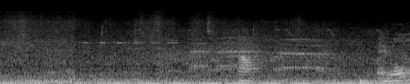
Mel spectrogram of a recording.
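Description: A rooster crowing once: one long call that starts about a second in and lasts about two seconds, over a steady low background hum.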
